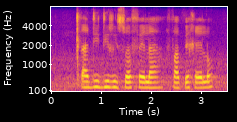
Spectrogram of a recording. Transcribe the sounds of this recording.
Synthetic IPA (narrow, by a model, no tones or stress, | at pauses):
t͡ɬʼadidiriswafɛla | fapʼɪχɛːlɔ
